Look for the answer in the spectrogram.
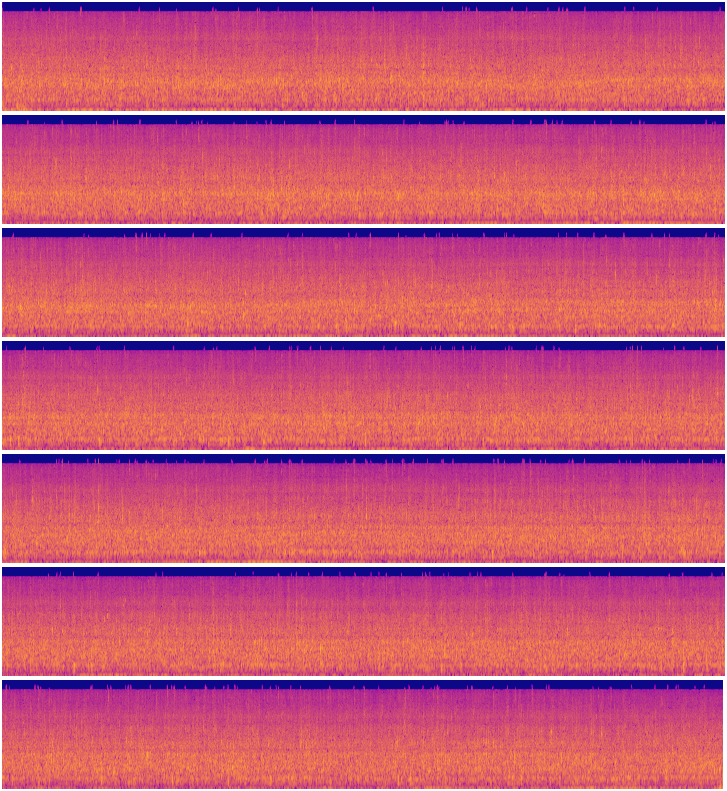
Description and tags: Water Gush Under Bridge
under, bridge, gush, water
